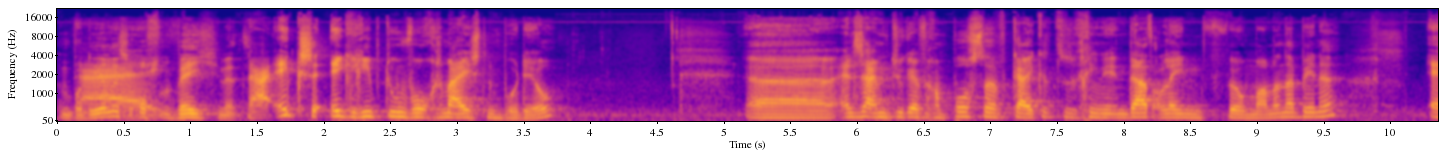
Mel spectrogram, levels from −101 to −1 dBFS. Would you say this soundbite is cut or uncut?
uncut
